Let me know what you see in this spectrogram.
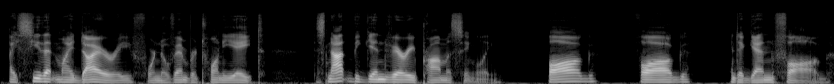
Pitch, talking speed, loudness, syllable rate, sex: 100 Hz, 135 wpm, -23 LUFS, 4.4 syllables/s, male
